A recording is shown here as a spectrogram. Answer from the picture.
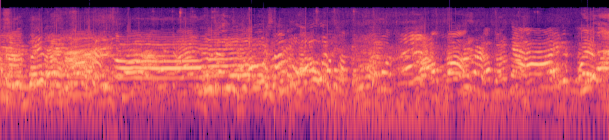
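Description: A crowd of children shouting and chattering all at once, many high voices overlapping.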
